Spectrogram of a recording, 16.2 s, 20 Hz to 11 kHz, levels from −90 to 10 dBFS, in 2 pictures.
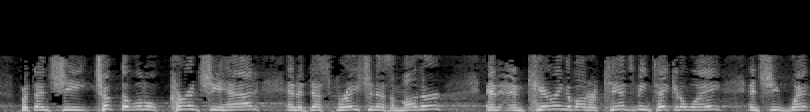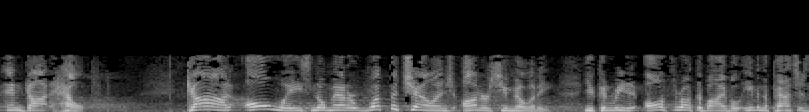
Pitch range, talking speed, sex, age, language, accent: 200-270 Hz, 185 wpm, male, 40-59, English, American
